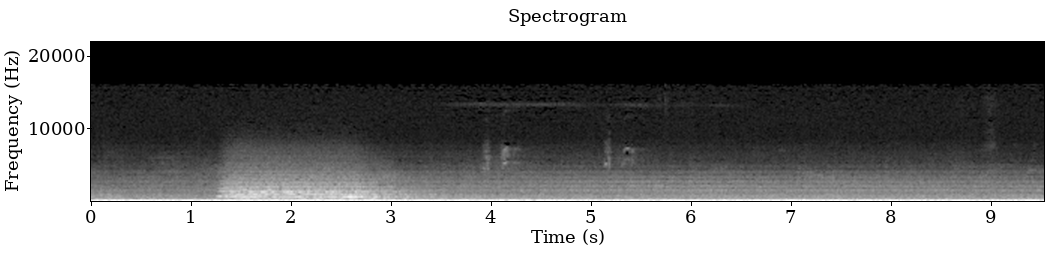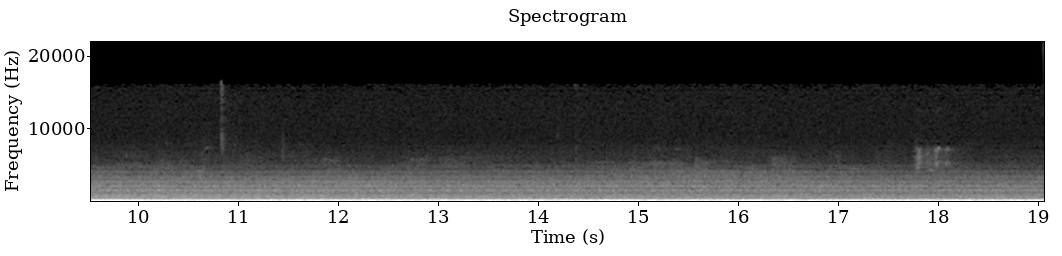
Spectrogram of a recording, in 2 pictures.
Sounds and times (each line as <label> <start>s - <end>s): airplane pass-by 0.0s - 19.0s
distant train passes-by 0.0s - 19.0s
wind 0.0s - 19.0s
birds 3.8s - 5.6s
